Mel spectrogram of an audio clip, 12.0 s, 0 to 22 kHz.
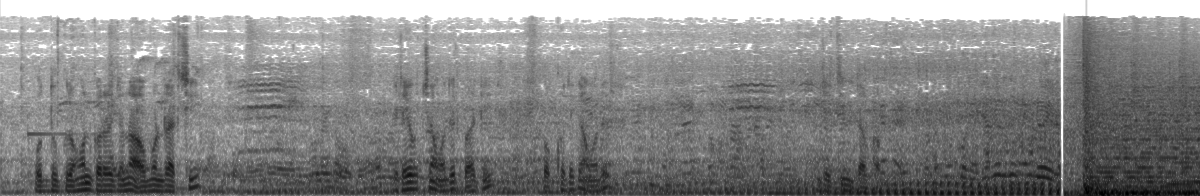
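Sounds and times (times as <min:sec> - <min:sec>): news theme music: 0:10.6 - 0:12.0.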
